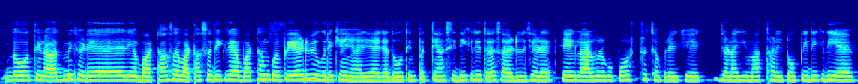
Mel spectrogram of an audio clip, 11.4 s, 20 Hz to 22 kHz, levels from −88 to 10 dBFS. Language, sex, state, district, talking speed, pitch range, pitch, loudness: Marwari, female, Rajasthan, Nagaur, 265 wpm, 195-215 Hz, 205 Hz, -29 LUFS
